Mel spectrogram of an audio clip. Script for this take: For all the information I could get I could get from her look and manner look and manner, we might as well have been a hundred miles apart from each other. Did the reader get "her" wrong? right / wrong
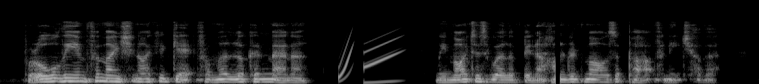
right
